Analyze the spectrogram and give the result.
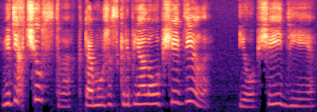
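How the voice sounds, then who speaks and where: A woman's voice: fairly high pitch, animated, normal speed, bright, forceful tone. A woman voicing a smug young man who lectures his girlfriend in a condescending tone. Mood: lecturing.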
